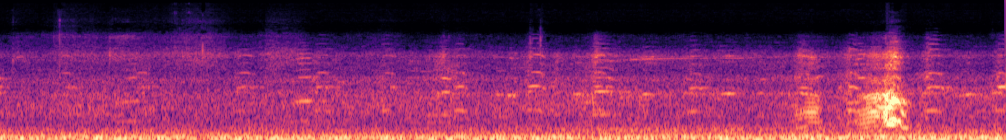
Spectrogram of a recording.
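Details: A Canada goose gives one loud nasal honk near the end, over steady low rumbling background noise with fainter goose calls throughout, on a sunny day in Canada.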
